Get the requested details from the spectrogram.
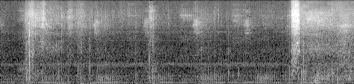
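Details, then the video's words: Domestic male cat purring as it snuggles with its owner at home, a little unsettled; an even, low, pulsing purr under frequent soft rustles of fur and cloth, with a brief loud scrape near the end. "ASMR Cat Snuggle Kuddle | Purring"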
